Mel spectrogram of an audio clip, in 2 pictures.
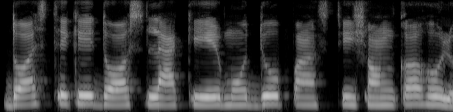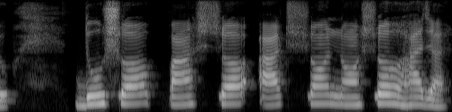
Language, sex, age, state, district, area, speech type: Bengali, female, 18-30, West Bengal, North 24 Parganas, rural, spontaneous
